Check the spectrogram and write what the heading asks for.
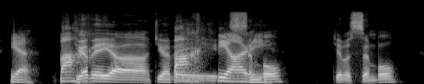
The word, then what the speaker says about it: Bakhtiari: Bakhtiari. Bakhtiari. Now, Fern. There you go. Like bok choy. Like bok choy. Yes, exactly like the vegetable.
